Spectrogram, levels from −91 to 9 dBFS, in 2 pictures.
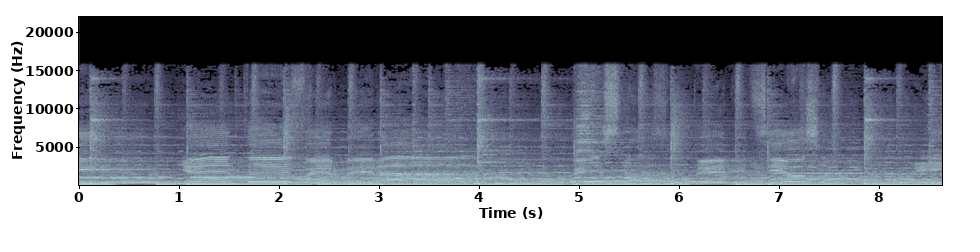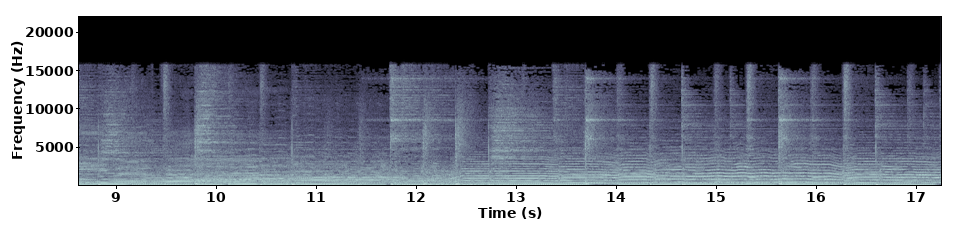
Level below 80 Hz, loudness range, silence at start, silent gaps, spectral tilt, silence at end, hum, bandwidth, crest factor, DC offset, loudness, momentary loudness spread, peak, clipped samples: -24 dBFS; 1 LU; 0 s; none; -4.5 dB/octave; 0 s; none; 16.5 kHz; 14 dB; under 0.1%; -14 LUFS; 3 LU; 0 dBFS; under 0.1%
